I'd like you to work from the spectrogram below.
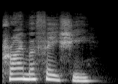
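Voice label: "prima facie", British English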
